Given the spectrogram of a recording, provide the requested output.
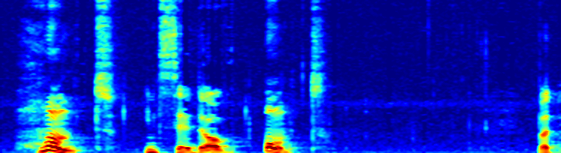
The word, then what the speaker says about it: honte: So you would really pronounce the H, honte, instead of honte. But nowadays, there's no difference in terms of pronunciation because the H is just silent.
